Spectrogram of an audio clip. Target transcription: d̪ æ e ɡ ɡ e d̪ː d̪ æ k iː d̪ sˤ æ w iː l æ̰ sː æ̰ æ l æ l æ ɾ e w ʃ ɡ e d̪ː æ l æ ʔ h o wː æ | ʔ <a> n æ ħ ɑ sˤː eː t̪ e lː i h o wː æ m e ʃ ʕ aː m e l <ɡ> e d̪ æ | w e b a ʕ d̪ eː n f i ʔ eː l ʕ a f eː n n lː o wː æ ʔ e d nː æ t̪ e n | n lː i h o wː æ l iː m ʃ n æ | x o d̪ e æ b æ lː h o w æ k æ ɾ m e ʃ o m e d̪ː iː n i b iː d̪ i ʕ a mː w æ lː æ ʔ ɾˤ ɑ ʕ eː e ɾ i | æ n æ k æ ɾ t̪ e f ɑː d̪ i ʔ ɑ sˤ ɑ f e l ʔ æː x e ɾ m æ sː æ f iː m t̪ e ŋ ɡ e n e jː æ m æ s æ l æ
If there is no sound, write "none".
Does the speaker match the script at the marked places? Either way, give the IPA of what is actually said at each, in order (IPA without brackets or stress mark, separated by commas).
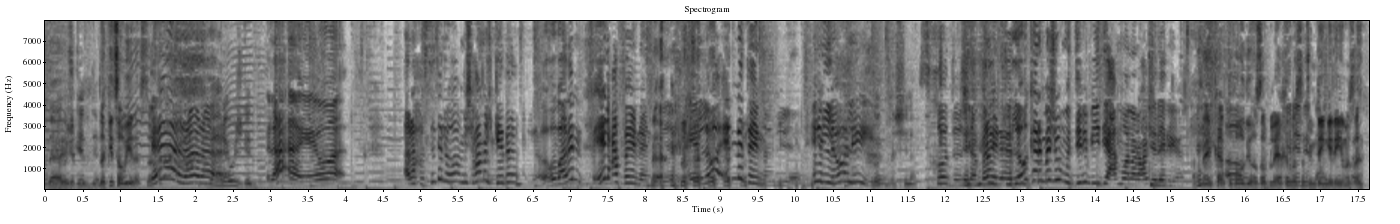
æ, k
